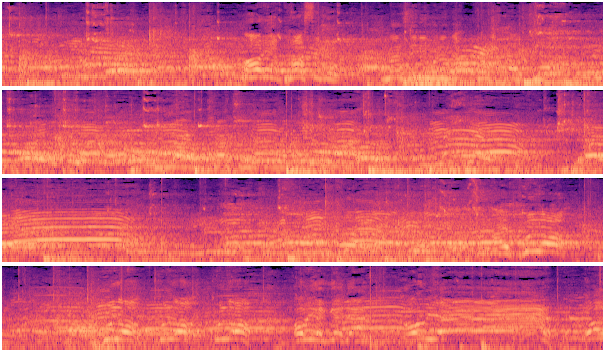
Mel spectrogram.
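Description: Sneakers squeak sharply on a wooden floor in an echoing hall.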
